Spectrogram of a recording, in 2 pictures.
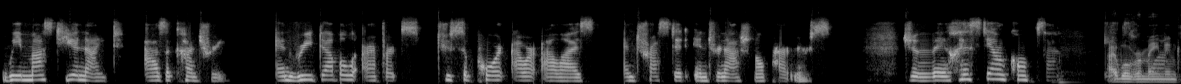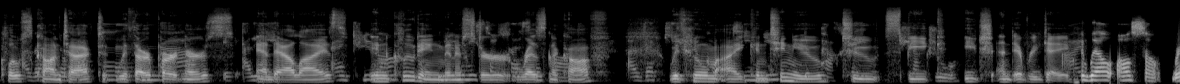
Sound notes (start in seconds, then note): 16.6 speaking French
